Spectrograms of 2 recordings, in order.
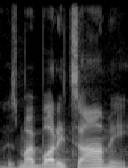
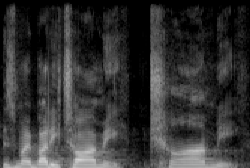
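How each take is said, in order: First: Imitating a Boston accent, louder and higher; mock Boston guy introducing his buddy; repeating the friend's intro in a hammed-up Boston accent. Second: Showing the real Boston accent, understated; a subtle Boston "buddy Tommy"; correcting the other guy with a lighter Boston accent. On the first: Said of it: "That was very Boston of you". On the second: Shown as a demonstration. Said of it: "People get the Boston accent wrong".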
